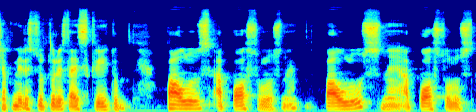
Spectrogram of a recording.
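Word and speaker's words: Παῦλος: A primeira estrutura está escrito Paulos apóstolos, né? Paulos, né? Apóstolos em grego. Você vai pronunciar com esse som, esse som de s no final, né?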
